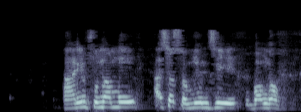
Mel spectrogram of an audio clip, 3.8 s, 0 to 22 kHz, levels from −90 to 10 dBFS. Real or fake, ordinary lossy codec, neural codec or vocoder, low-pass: fake; MP3, 32 kbps; codec, 44.1 kHz, 7.8 kbps, Pupu-Codec; 7.2 kHz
